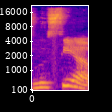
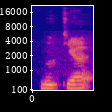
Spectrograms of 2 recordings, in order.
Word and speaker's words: Lucia: lucia esthelia now uh remember that our c's in latin are always hard so you might want to pronounce this as lucia or lucia uh that's more italian in latin this is going to be lupgia is the daughter number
